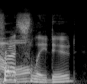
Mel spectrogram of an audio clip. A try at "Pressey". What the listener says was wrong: There's no L in there. There's no L in there. Pressey. Pressey.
